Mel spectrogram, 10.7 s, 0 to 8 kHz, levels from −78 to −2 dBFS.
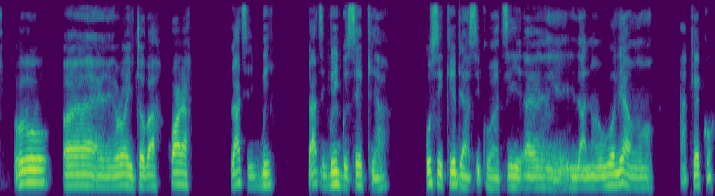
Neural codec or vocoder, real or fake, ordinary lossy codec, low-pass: codec, 16 kHz, 2 kbps, FreqCodec, larger model; fake; AAC, 48 kbps; 7.2 kHz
